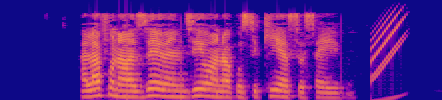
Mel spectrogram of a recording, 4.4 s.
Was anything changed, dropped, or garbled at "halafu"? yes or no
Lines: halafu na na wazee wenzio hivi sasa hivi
no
